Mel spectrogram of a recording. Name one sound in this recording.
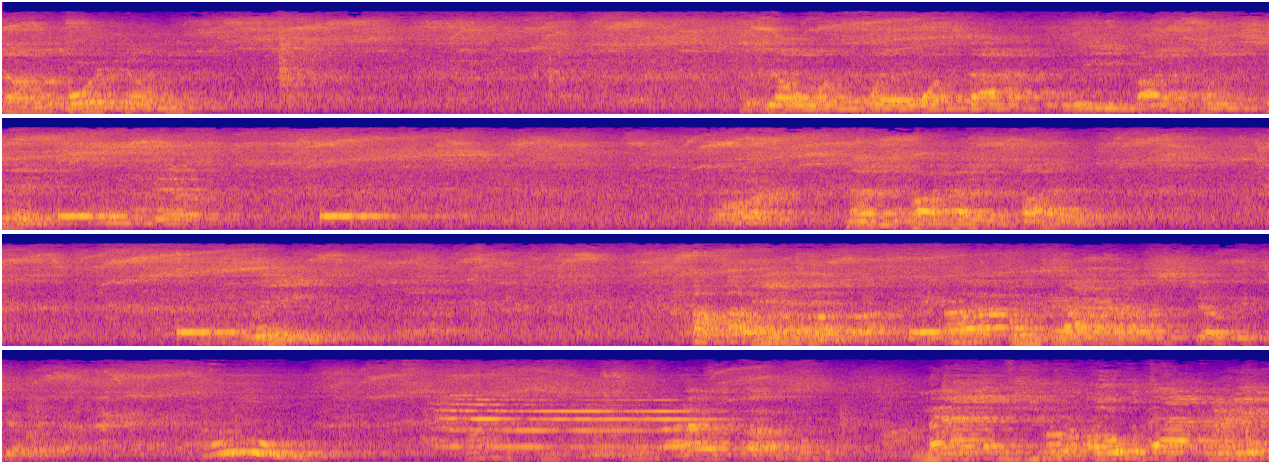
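Small electric model cars whine as they race around a track.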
